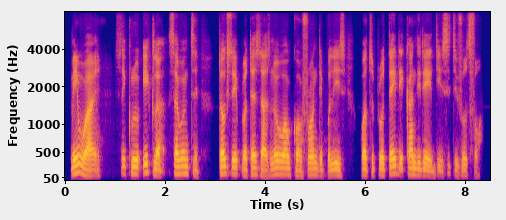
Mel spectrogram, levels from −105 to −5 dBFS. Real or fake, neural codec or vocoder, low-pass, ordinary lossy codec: fake; codec, 16 kHz, 1 kbps, X-Codec, HuBERT features, trained on LibriSpeech; none; none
